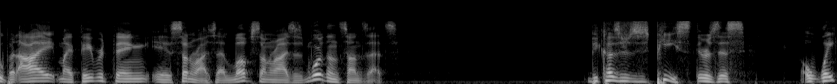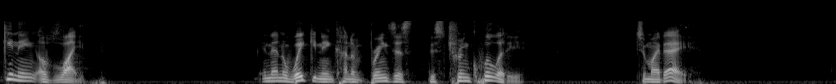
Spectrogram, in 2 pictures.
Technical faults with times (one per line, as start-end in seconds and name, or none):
none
